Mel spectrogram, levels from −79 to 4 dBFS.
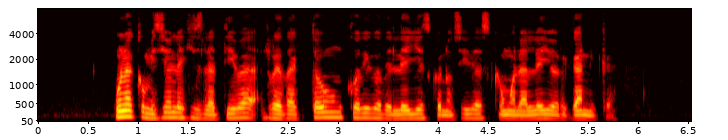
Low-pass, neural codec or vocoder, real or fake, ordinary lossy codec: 7.2 kHz; none; real; MP3, 64 kbps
